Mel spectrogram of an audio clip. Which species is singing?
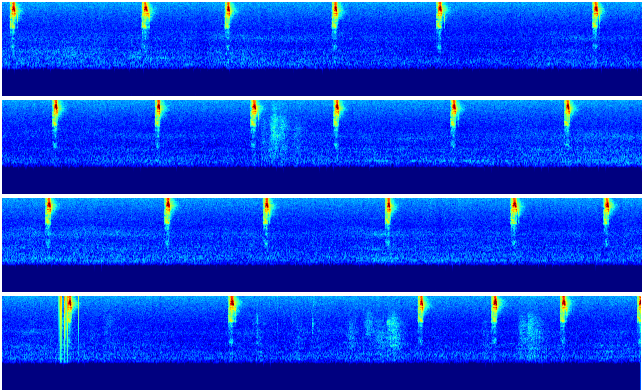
Eupholidoptera megastyla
